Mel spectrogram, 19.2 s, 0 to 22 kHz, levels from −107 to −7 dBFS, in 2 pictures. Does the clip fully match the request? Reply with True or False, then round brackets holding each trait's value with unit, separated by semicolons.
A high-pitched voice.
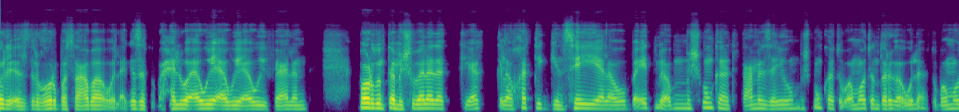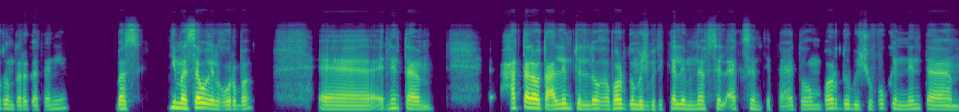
False (135 Hz)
